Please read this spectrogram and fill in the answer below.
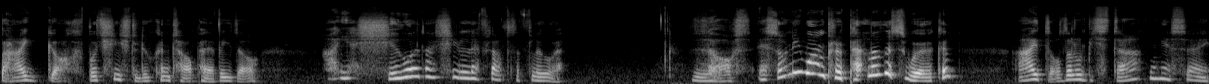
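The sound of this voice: A woman's medium-pitched, slightly mellow voice with a slightly husky edge, very wide pitch swings and a fairly slow pace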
